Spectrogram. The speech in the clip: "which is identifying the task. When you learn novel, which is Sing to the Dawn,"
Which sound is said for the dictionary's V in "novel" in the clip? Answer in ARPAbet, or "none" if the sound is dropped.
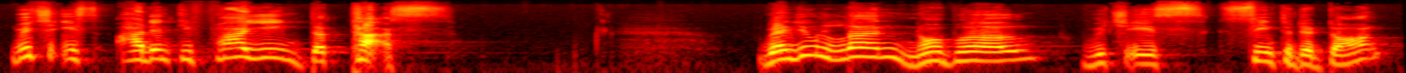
B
